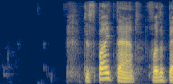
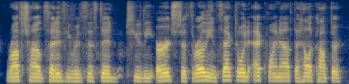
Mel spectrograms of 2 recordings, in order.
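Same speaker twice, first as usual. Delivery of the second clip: plain reading voice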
